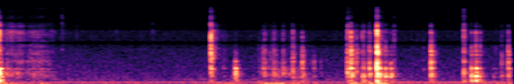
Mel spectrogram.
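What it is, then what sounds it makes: Plastic clothes hanger. Long painted fingernails tap a yellow hollow-rod plastic coat hanger lying on a table. After a brief soft scratchy rustle, light, sharp, clicky taps come in irregular bursts, each dying away almost at once over a faint steady low hum.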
